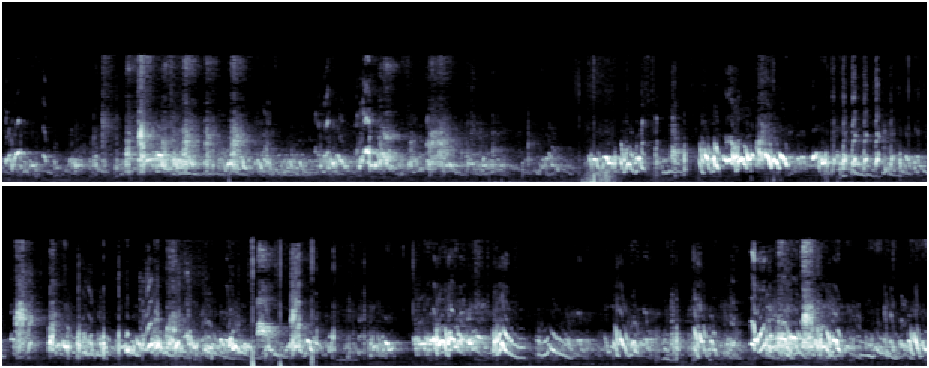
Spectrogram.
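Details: Budgerigars, pet parakeets, in loud continuous warbling chatter, dense overlapping chirps and squeaks with a short pause near the start, then steady busy twittering.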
